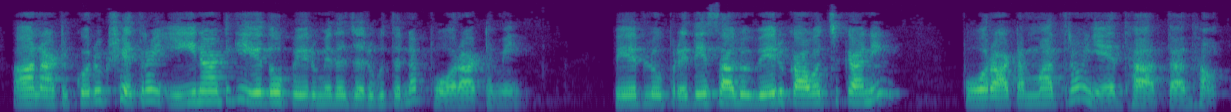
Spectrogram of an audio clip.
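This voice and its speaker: A woman reading a scripted spiritual essay as narration, with measured, deliberate phrasing and pauses. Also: medium pitch, warm tone, highs cut off. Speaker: reader of literary excerpts.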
